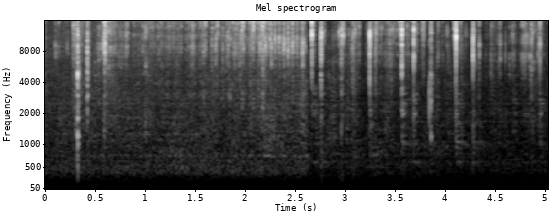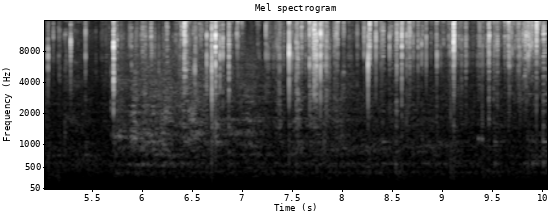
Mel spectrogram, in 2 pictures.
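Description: Light scattered clicks and rattles of a plastic motor switch box and its wires being handled, as the wires are pulled out through the box to remove it.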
